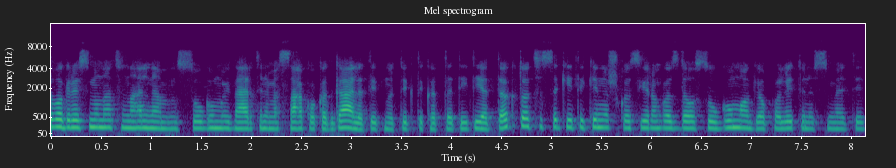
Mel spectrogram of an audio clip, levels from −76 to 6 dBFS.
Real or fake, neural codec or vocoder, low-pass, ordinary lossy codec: fake; codec, 16 kHz, about 1 kbps, DyCAST, with the encoder's durations; 7.2 kHz; Opus, 16 kbps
